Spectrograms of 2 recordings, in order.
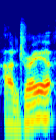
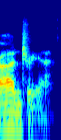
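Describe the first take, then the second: First: The stress is on the second syllable. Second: The stress is on the first syllable. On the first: The speaker calls it right. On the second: The speaker calls it wrong.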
